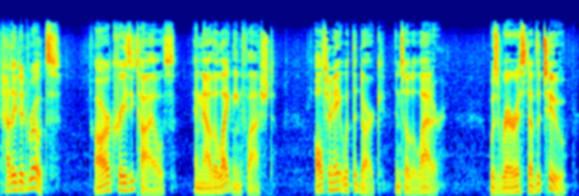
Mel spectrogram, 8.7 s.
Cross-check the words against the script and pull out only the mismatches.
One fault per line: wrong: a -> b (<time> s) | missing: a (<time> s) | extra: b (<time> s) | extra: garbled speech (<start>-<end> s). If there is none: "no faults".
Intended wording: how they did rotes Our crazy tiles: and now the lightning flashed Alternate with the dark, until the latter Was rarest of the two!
no faults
